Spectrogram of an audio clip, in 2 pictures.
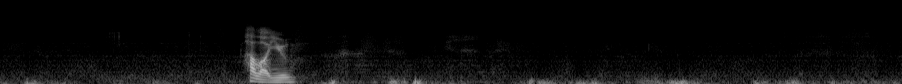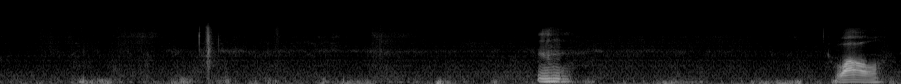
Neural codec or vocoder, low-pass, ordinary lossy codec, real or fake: codec, 16 kHz, 0.7 kbps, FocalCodec; 7.2 kHz; none; fake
